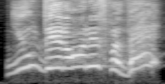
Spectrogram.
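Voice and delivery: high, loud disbelief; mock outrage at a tiny dog; incredulous. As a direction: mom scolding daughter over the little dog. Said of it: "I'm like".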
